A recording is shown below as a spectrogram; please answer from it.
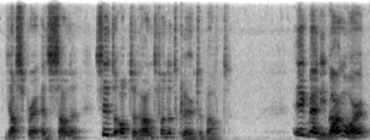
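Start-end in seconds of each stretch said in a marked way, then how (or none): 4.4-5.5 put-on louder, bold little-boy boast; playing it cool and fearless; tough. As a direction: act brave in front of the girl. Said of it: "zegt Jasper stoer".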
